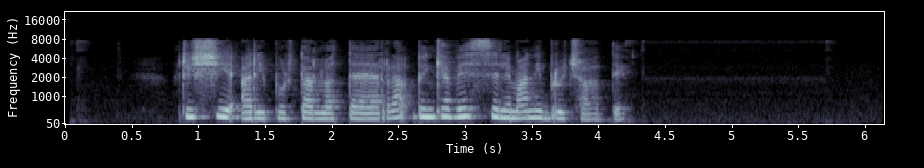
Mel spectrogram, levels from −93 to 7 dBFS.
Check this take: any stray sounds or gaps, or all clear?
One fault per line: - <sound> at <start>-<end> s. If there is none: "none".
none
